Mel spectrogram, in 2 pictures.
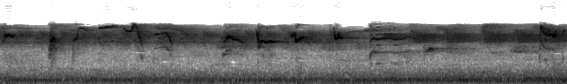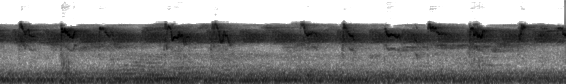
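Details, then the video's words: Pleci, a white-eye kept as a songbird and called a champion singer in full voice; rapid, continuous high chattering song of quick twittering notes and sweeping slurs, run together with barely a pause. "Burung Pleci Juara Gacor"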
